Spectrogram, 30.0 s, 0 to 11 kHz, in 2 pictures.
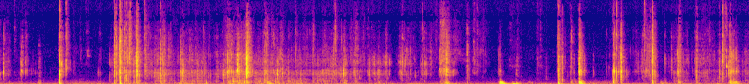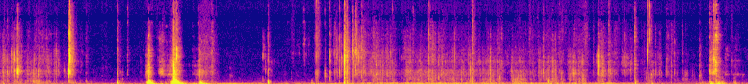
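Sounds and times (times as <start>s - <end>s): chalk crunching and crackling: 2.2s - 9.8s, 11.2s - 16.6s, 20.8s - 28.9s.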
